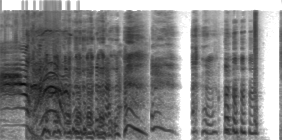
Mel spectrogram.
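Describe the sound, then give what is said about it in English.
A person imitates a cat with a long, wavering, yowling meow, then several shorter, clipped meows. The voice is loud, with brief pauses between the last calls. “Do your little meow. Meow. That's not a spooky cat. That cat like is in heat.”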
